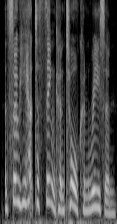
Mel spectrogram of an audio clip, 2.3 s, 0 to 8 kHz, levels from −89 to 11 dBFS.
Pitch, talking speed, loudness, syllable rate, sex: 225 Hz, 255 wpm, -18 LUFS, 5.1 syllables/s, female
